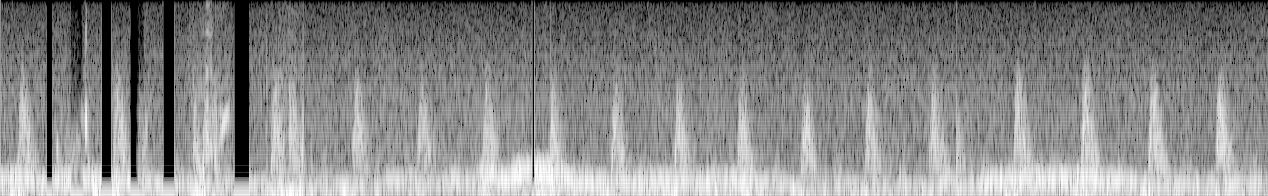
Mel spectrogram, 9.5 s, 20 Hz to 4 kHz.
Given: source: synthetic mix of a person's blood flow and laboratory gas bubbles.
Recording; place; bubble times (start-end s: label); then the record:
Doppler ultrasound of blood flow; subclavian vein
0.41-0.73 s: bubbles
1.02-1.11 s: bubbles
1.45-1.73 s: bubbles
From the record:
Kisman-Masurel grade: 212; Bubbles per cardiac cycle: several, 3 to 8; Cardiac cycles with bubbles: 1 to 10%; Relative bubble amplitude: moderate (0.250 to 0.450); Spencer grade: 1 (occasional bubble signal discernible with the cardiac motion signal, with majority of cardiac periods free of bubbles); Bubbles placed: anywhere in the cardiac cycle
